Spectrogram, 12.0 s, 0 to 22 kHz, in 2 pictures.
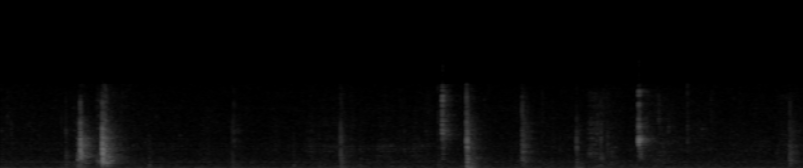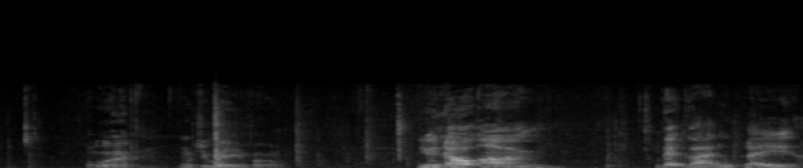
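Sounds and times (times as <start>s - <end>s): clicks and smacks of eating: 2.5s - 5.2s, 5.9s - 6.4s.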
